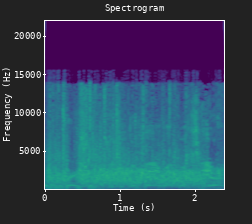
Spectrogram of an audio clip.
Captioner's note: some Applause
